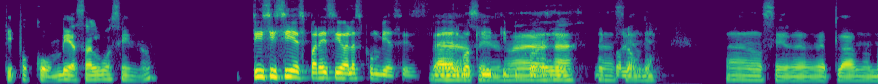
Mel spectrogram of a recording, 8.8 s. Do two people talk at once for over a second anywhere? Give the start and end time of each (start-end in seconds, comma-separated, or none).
4.3-6.6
